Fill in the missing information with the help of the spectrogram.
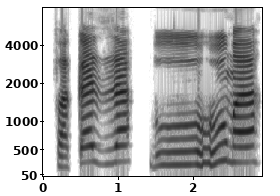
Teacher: با کے بعد واو مدہ ہے، با کو کھینچیں گے، اور میم کے بعد الف مدہ ہے تو میم کو بھی کھینچنا ہے۔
